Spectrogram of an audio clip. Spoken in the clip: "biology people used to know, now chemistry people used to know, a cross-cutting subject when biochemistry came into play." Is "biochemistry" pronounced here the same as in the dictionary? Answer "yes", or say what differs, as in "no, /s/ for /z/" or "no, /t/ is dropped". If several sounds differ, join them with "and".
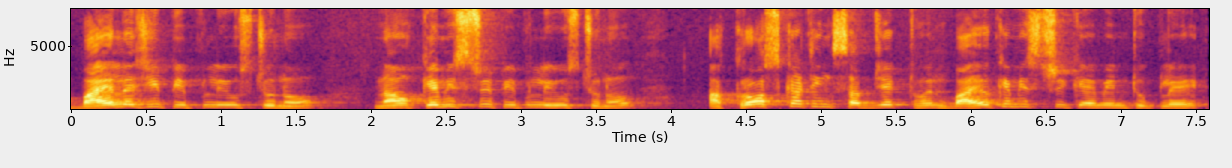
yes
